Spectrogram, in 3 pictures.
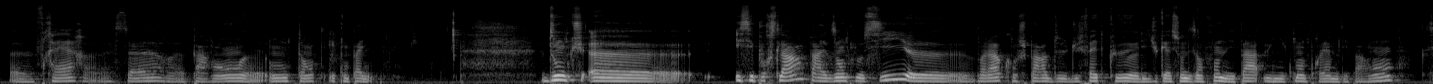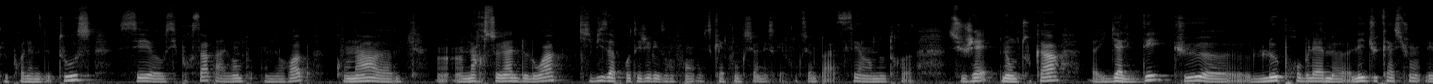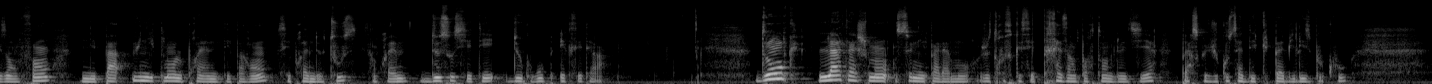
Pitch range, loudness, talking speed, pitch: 130-160 Hz, -31 LUFS, 185 wpm, 145 Hz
